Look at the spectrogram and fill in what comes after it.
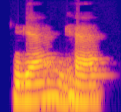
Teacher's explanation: ज्ञा बोलने में क्या हो रहा, कम हवा निकल रही, और घै बोलने में ज्यादा हवा निकल रही मुंह से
